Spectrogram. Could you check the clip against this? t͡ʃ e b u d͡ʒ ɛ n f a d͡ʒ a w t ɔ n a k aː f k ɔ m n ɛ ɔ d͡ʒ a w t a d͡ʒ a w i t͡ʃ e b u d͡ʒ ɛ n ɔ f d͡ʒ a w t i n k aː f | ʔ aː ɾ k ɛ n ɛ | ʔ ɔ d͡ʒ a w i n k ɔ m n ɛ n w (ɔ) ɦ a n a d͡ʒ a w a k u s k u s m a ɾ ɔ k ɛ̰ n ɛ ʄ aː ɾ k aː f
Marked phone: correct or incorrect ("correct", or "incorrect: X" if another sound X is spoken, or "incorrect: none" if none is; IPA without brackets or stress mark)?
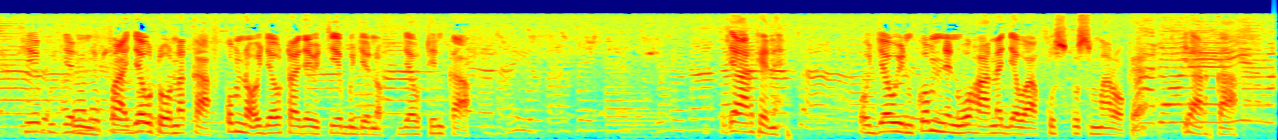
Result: correct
